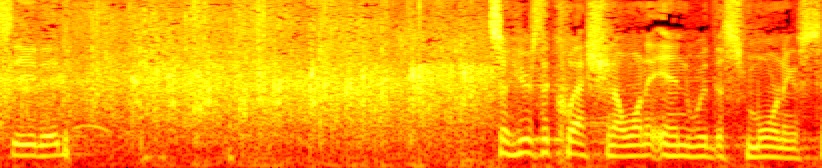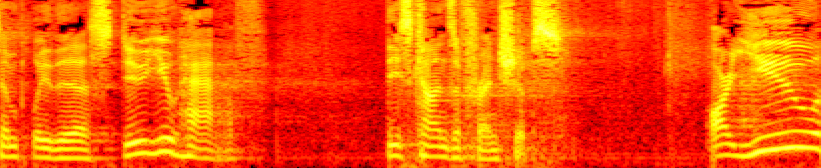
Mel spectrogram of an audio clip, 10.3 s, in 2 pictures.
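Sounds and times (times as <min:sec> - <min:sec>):
speech: 0:00.0 - 0:00.7, 0:03.1 - 0:06.8, 0:07.6 - 0:08.8, 0:09.6 - 0:10.2
audience applause: 0:00.0 - 0:03.2.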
